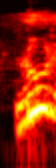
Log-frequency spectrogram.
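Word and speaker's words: rule: 자룰 규정 법칙이라는 뜻인데 룰 이죠요 우로 읽으면 에다가니까 룰 되죠 룰 룰이라는 단어가 되는데여 뒤에이는 소리 나지 않습니다 됐죠 있어도 소리 내지 마십시오 그냥 룰입니다 룰 자 근데요 자를로만 읽지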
